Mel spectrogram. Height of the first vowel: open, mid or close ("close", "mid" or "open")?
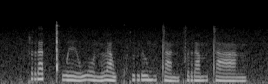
open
